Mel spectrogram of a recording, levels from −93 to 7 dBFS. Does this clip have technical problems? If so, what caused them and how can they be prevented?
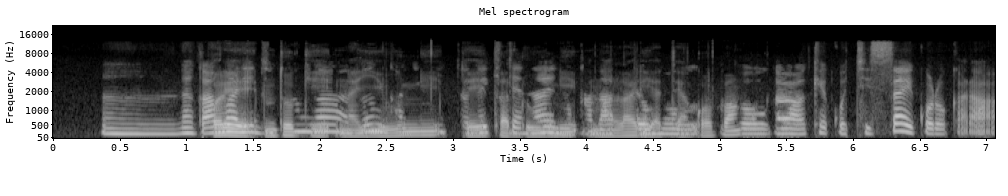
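Yes. The echo canceller likely failed to separate the talker from loudspeaker echo during double talk, causing speech suppressed in double talk. The speech dips or cuts out in pieces at 1.59–1.95 s (deepest, roughly 35 dB down), 2.11–3.33 s, 3.54–5.19 s (both around 20 dB) and briefly at 5.38–5.45 s. Prevent it with a full-duplex echo canceller that detects double talk and holds adaptation rather than attenuating the near-end signal.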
